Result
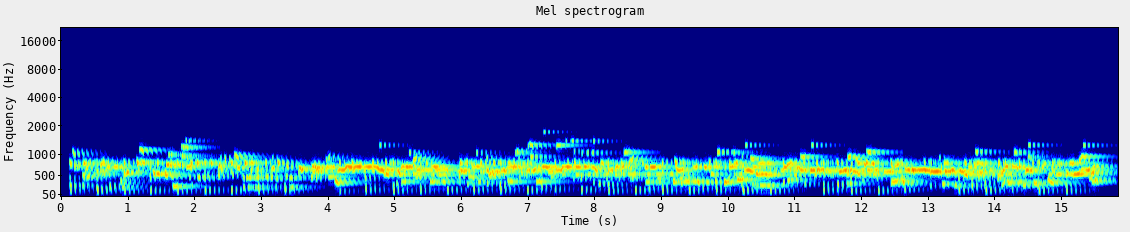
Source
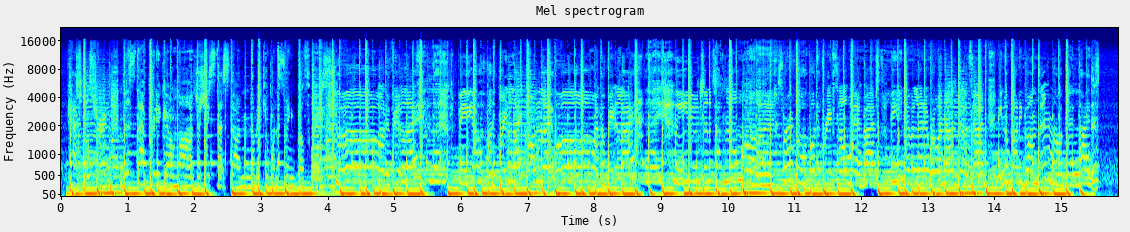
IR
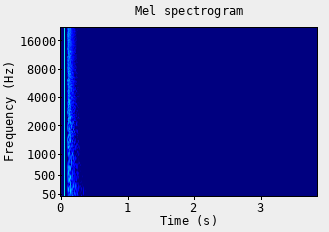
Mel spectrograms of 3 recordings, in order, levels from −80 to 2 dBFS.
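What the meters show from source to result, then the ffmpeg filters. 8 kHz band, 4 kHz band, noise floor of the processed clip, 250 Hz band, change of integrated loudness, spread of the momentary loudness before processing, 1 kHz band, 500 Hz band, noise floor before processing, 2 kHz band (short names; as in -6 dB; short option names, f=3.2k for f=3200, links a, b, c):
under -40 dB, under -40 dB, -38 dBFS, -8.5 dB, -5.0 dB, 2 LU, +1.5 dB, +5.0 dB, -27 dBFS, under -30 dB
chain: -filter_complex "[0:a]highpass=280,asplit=2[a][b];[b]acrusher=bits=4:mix=0:aa=0.000001,volume=-9dB[c];[a][c]amix=inputs=2:normalize=0,equalizer=f=630:t=o:w=0.67:g=11,equalizer=f=2.5k:t=o:w=0.67:g=-11,equalizer=f=6.3k:t=o:w=0.67:g=-6,asplit=2[d][e];[1:a]atrim=start_sample=2205[f];[e][f]afir=irnorm=-1:irlink=0,volume=-6.5dB[g];[d][g]amix=inputs=2:normalize=0,aeval=exprs='1.19*(cos(1*acos(clip(val(0)/1.19,-1,1)))-cos(1*PI/2))+0.0335*(cos(7*acos(clip(val(0)/1.19,-1,1)))-cos(7*PI/2))':c=same,highshelf=f=4.9k:g=-9.5,asoftclip=type=hard:threshold=-14dB,afftfilt=real='re*gte(hypot(re,im),0.501)':imag='im*gte(hypot(re,im),0.501)':win_size=1024:overlap=0.75,aecho=1:1:68|136|204|272|340|408|476:0.335|0.188|0.105|0.0588|0.0329|0.0184|0.0103,volume=-3.5dB"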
